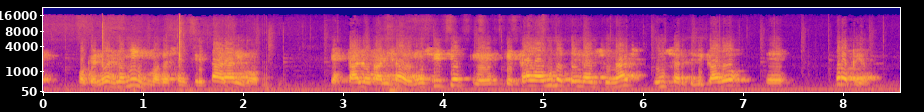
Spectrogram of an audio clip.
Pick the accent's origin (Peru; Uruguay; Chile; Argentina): Argentina; now in Spain; Pero ni siquiera Argentina mismo, siendo ser argentino.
